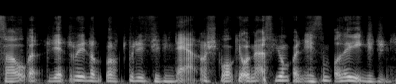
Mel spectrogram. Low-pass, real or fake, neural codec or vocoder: 9.9 kHz; fake; autoencoder, 22.05 kHz, a latent of 192 numbers a frame, VITS, trained on many speakers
